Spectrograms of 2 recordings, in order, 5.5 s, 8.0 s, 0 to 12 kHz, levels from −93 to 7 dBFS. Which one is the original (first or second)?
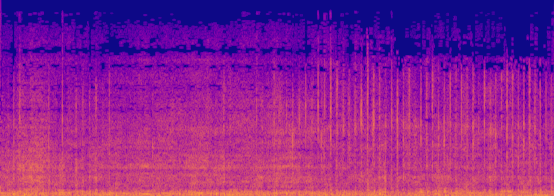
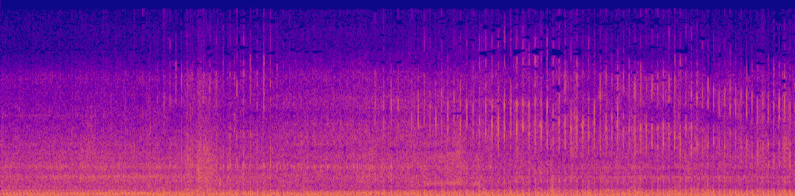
second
